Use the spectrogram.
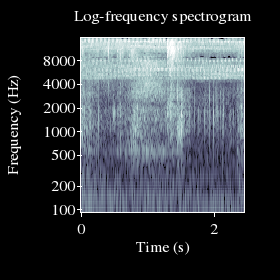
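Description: Cicadas drone steadily outdoors in a temple precinct on a summer evening just before 6 p.m., in a continuous high, buzzing wash, fairly faint, with soft footsteps or light shuffling underneath from someone strolling, and no one speaking.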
